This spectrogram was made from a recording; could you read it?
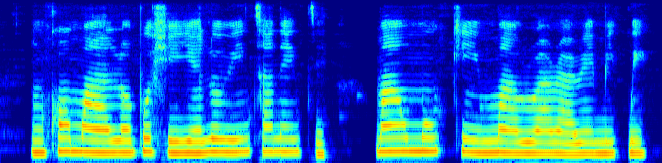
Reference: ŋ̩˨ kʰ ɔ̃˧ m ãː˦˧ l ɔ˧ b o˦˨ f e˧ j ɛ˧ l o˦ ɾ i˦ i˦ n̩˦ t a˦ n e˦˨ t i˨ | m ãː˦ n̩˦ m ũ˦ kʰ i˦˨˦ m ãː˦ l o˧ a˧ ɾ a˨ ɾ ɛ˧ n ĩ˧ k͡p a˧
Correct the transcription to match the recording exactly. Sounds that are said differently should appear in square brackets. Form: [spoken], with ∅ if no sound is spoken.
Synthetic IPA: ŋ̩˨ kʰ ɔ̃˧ m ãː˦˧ l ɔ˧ b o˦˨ [ʃ] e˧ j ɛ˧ l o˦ ɾ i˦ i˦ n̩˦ t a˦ n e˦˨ t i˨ | m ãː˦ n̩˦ m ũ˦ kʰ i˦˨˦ m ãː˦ [ɾ] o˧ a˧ ɾ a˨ ɾ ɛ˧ [m] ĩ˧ k͡p [e˧]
